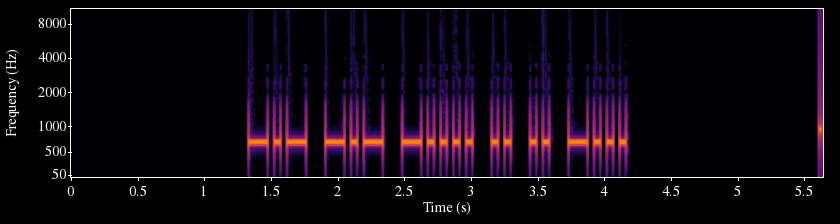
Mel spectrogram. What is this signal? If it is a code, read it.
Morse code, heard as a keyed tone, about 25 wpm, 700 Hz. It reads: KK6IIB
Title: USA Call Signs Repeated 2x 25wpm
